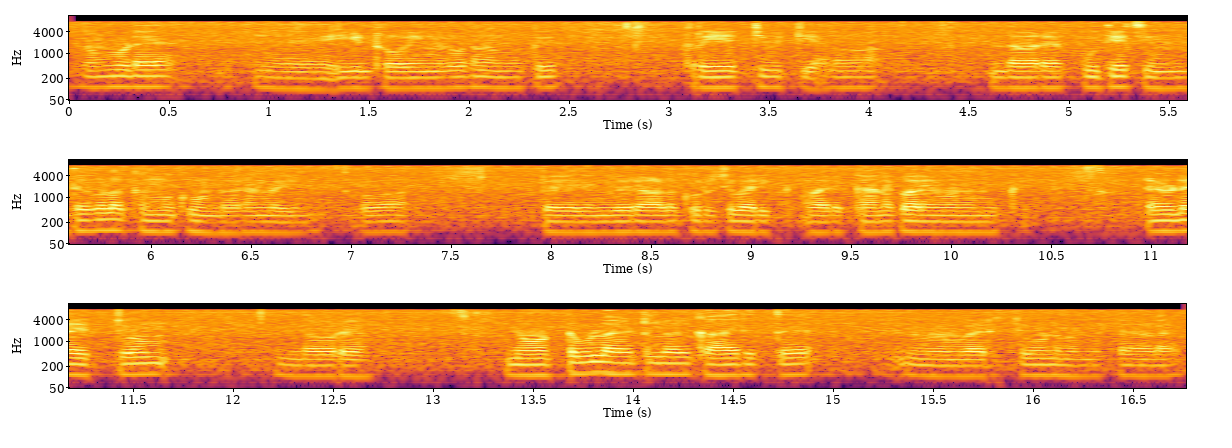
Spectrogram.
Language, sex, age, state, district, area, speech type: Malayalam, male, 18-30, Kerala, Kozhikode, rural, spontaneous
